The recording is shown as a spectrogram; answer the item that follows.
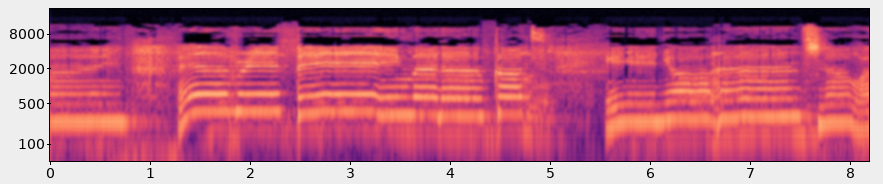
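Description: A woman singing a slow worship chorus unaccompanied, in long held notes, with a short break between phrases about halfway through.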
